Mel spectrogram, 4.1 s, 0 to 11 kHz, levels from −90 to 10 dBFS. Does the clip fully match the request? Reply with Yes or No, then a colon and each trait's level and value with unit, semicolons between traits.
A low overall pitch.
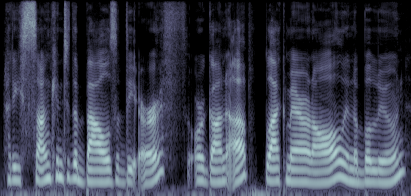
No: medium, 175 Hz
